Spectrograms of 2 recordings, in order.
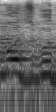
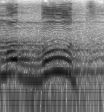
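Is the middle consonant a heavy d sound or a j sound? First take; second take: j sound; heavy d. First: The middle consonant is a j sound. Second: The middle consonant is a heavy Arabic d. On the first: This is the form used in Bengali. "বাংলায় এসে মজবুত হয়ে গেছে আর কি, জ হয়ে গেছে" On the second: This is the original Arabic form. "আরবিতে শব্দটা হলো মজবুত, মজবুত মানে দদ দিয়া"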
